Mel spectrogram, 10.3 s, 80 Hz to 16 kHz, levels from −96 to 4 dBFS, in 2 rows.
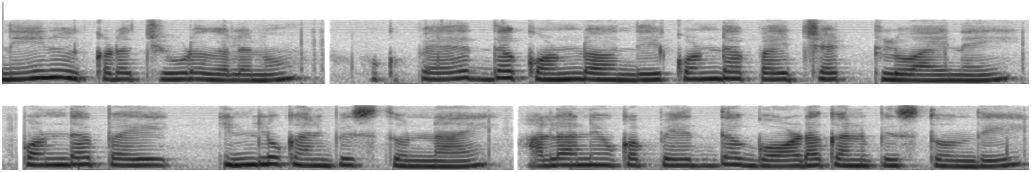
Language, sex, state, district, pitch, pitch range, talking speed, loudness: Telugu, female, Andhra Pradesh, Guntur, 245 Hz, 230-255 Hz, 115 wpm, -14 LUFS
